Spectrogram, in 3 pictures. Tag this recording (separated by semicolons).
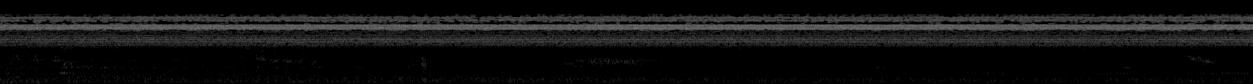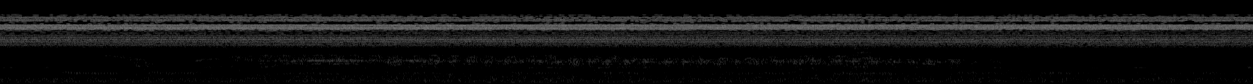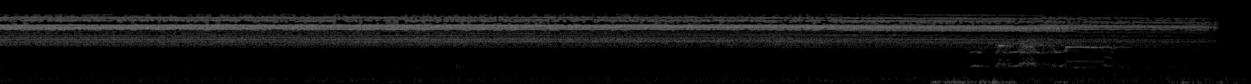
summer; insects; field-recording; nature; animals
